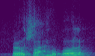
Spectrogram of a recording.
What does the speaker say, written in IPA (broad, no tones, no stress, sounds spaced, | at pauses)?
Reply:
ɭ o ç lˠ a̰ ɦ u ɓ o l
